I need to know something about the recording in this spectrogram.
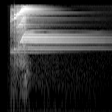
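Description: A bright chime sound effect: a quick upward run of bell-like tones a fraction of a second in, settling into one ringing chord that fades away over about two seconds.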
